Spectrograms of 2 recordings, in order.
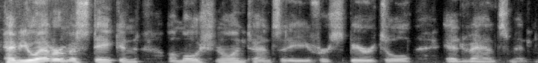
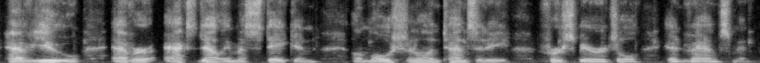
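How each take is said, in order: First: The question is said at a normal pace. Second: The question is said slowly.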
